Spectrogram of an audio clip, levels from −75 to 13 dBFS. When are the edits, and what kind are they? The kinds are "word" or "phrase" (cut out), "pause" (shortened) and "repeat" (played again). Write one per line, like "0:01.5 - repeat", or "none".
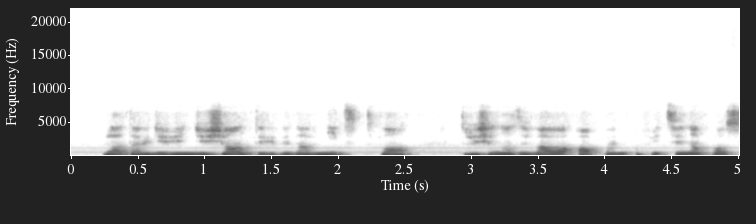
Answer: none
